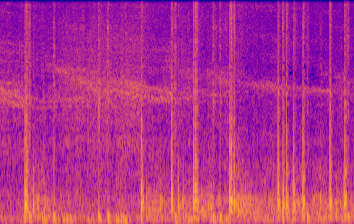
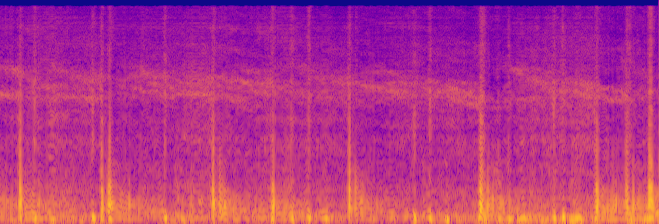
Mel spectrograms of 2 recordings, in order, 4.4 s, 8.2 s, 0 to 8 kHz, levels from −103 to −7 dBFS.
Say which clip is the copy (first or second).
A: second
